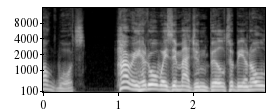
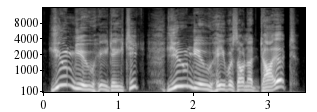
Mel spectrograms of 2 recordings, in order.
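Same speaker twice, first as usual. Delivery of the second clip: higher, louder furious father; an angry dad, louder on the last words; roaring; 4 semitones higher, 5 dB louder than usual. A narrator's reading. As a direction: hammer the accusation home. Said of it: "roared Mister Weasley".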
